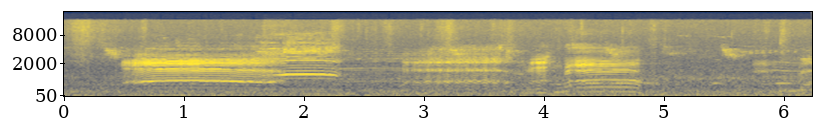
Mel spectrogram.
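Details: Several sheep bleating in a cute sheep compilation: overlapping trembling harmonic bleats of different pitches, one long cry followed by shorter wavering ones.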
